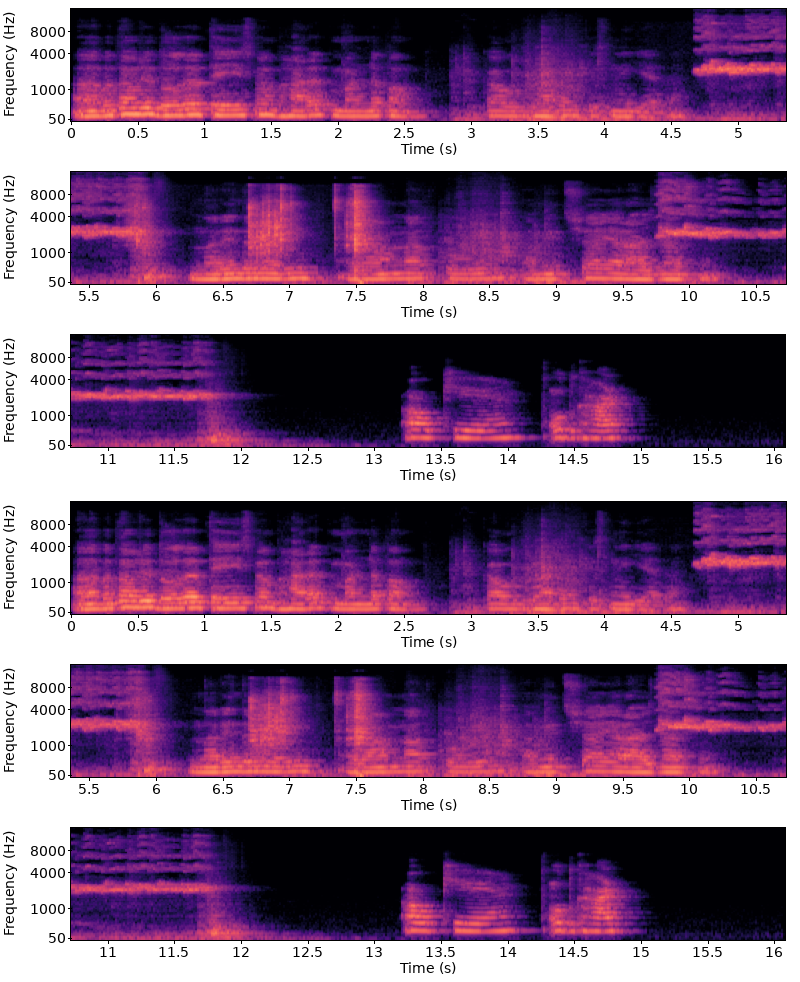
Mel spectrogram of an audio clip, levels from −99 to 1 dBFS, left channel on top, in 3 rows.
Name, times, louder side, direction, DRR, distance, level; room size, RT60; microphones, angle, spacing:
voice 1, 0.0-2.6 3.1-4.6 6.2-10.2, left 1 dB, 30° right, -4 dB, 0.8 m, -32 dB
sound 1, 2.0-2.1 2.4-2.5 2.8-6.1 7.0-9.4 9.7-12.1, left 1 dB, 5° right, 0.5 m, -36 dB
sound 2, 4.3-4.4 4.7-4.8 5.3-5.4 5.7-6.4 6.6-7.7, left 3 dB, 50° left, 0.6 m, -31 dB
voice 2, 13.2-14.8, right 1 dB, 80° right, 0 dB, 0.9 m, -34 dB
2.2 x 2.2 x 2.9 m, 0.34 s
head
